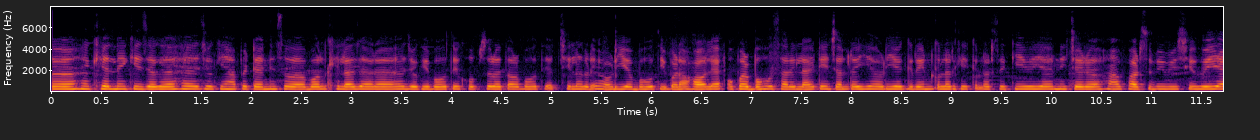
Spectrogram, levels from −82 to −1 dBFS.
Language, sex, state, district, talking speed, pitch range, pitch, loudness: Hindi, female, Bihar, Araria, 305 wpm, 225-235 Hz, 230 Hz, -27 LUFS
